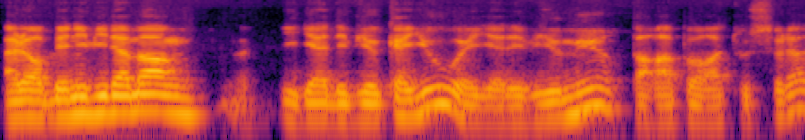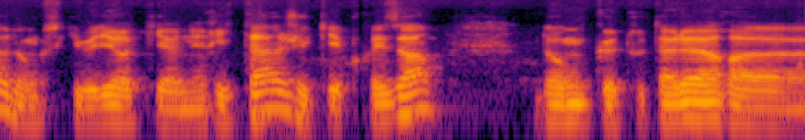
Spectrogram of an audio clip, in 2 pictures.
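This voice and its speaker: In a southern French accent, a man with a very deep, low pitch speaks with lively intonation. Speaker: university vice-president and geologist. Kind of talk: presentation to students. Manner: hesitant, many fillers.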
